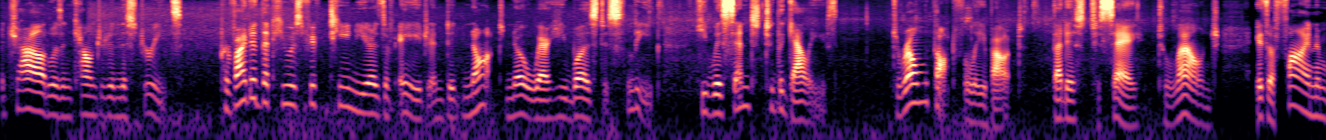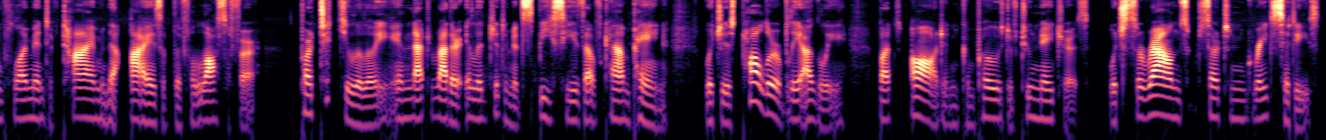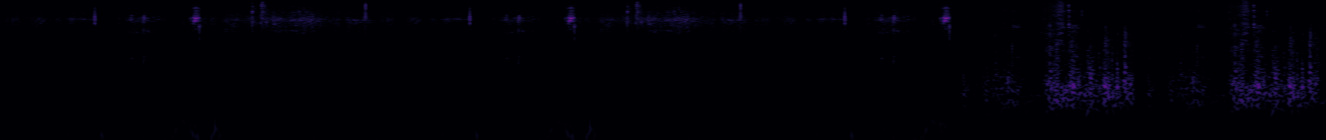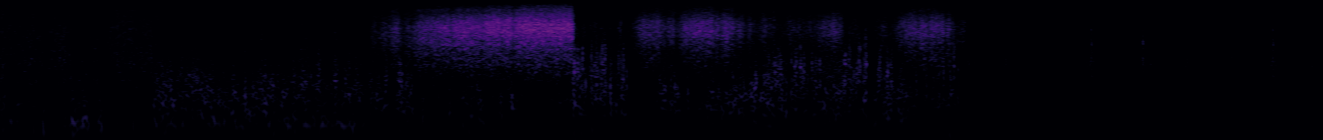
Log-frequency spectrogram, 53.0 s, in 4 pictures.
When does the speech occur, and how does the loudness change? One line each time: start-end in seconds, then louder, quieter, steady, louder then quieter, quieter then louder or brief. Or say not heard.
0.0-26.4 steady.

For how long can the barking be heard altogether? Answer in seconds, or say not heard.
not heard.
